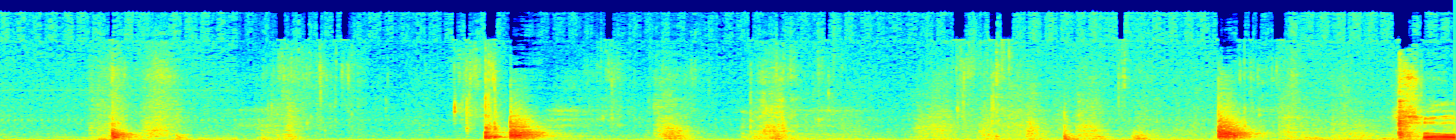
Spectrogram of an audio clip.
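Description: Knife chopping chicken breasts into small chunks on a board, a handful of irregular sharp knocks scattered among softer slicing sounds, close and fairly loud, with no talking.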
